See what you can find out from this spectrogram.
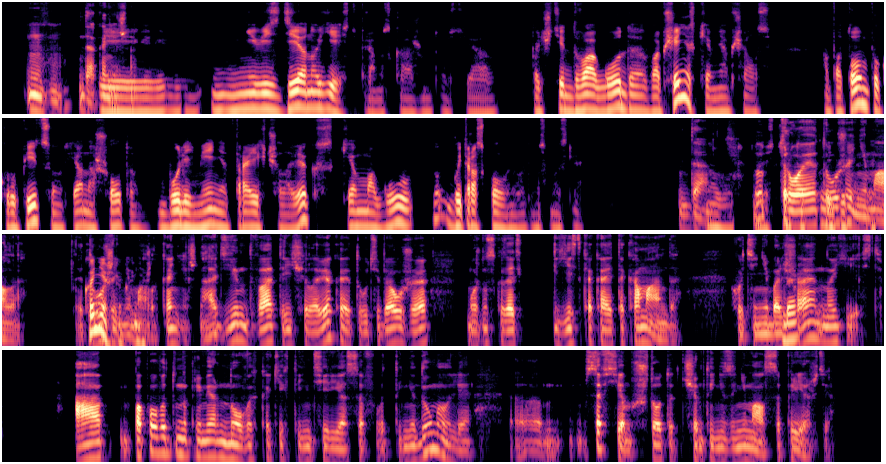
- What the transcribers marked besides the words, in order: other background noise
- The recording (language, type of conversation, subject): Russian, advice, Как мне понять, что действительно важно для меня в жизни?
